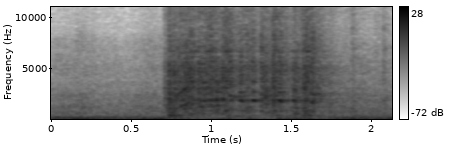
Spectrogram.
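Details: Hero or Honda scooter with bent crankshaft end, self-starter cranking before repair: harsh metallic grinding rasp over the starter crank for about a second, starter gear scraping on the bent crankshaft; starter grinding.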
